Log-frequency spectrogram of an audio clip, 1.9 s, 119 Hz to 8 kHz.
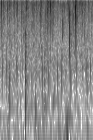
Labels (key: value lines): label: biophony, rattle
recorder: SoundTrap 500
